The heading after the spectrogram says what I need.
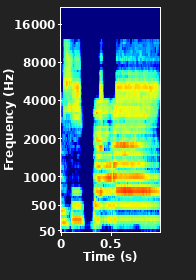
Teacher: di huruf ba yang sukun itu ada qalqalah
